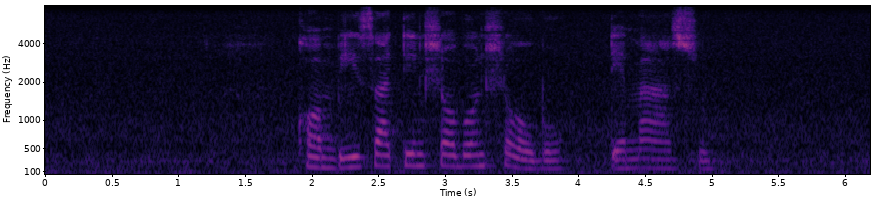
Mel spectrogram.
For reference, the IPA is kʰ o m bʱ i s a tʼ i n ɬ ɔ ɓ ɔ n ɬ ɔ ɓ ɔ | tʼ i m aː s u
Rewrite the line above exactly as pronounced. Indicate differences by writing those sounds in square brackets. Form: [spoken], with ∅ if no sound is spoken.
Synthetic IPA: kʰ o m bʱ i s a tʼ i n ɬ ɔ ɓ ɔ n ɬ ɔ ɓ ɔ | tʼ [ɛ] m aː s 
